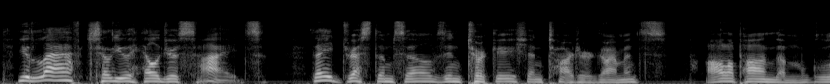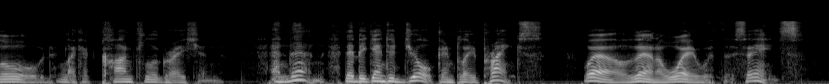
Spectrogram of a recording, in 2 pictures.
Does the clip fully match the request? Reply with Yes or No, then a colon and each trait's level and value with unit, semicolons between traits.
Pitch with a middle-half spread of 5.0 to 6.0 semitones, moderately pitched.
No: average, 5.3 semitones; low, 120 Hz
